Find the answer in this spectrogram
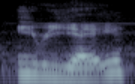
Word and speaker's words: Irie: Which I'm just realizing I'm in some discussion videos, technically it's Irie for Irie's name, and Chie for her name.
